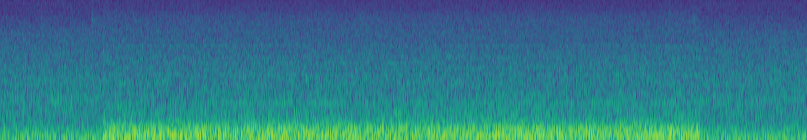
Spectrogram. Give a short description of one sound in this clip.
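Jet engines roar louder and closer, then drop back.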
